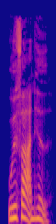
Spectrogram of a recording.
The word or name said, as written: udfarenhed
